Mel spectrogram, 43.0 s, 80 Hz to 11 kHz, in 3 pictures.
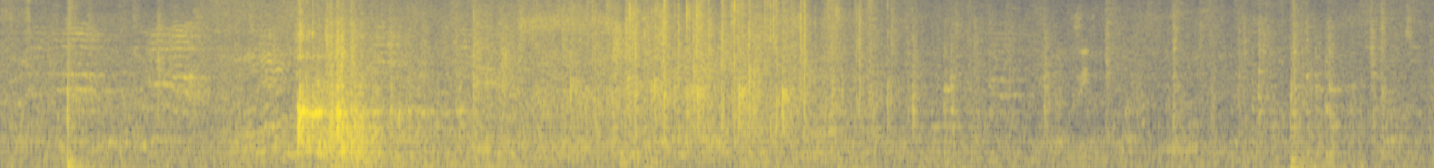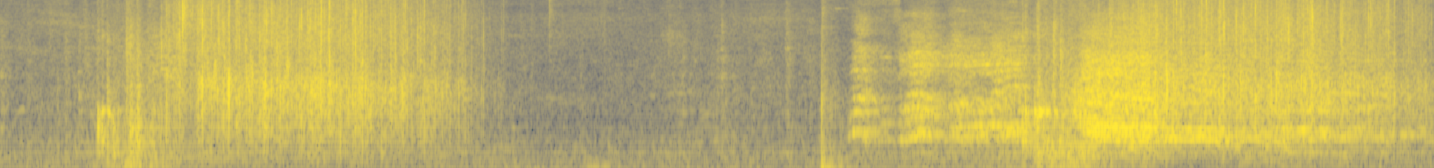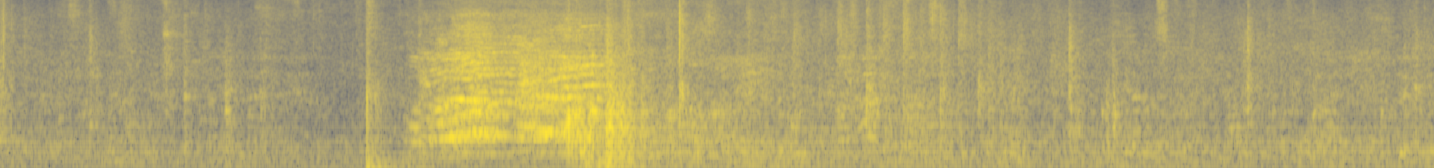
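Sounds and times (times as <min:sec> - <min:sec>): crowd applauding: 0:04.6 - 0:09.1, 0:15.8 - 0:19.5, 0:24.9 - 0:28.8
bowling pins crashing: 0:24.5 - 0:25.8.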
